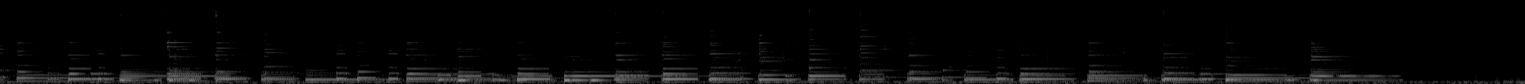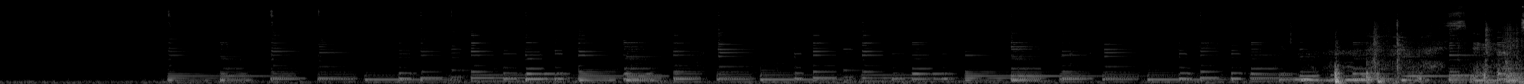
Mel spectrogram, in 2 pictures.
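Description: Background music of plucked acoustic guitar, a steady run of picked notes that drops out for a few seconds about halfway and then resumes. Near the end a louder burst of noise rises over the music.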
